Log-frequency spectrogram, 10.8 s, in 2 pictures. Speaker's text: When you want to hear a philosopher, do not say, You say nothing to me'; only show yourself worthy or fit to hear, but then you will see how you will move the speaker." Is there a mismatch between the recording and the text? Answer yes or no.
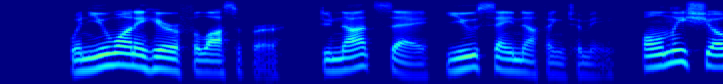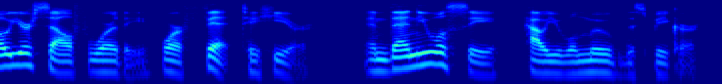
yes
